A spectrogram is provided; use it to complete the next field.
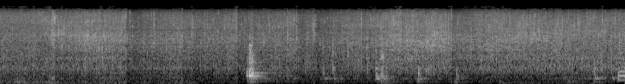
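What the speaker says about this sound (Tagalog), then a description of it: "lutuin lang po natin yung tomatoes" Tomatoes fry in hot cooking oil for a Filipino ginisang corned beef, giving a loud, steady sizzle broken by scrapes and knocks of stirring, close and without talk.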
